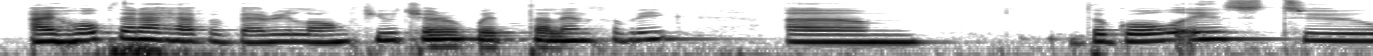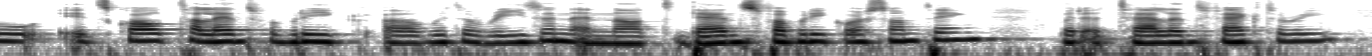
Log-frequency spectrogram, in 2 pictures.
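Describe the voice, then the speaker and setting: Speaking fairly slowly with a Dutch accent, a woman uses a medium pitch, ordinary pitch variation and a dark, mellow tone. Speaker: dance school founder and teacher. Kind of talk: interview. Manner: hesitant, many fillers.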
